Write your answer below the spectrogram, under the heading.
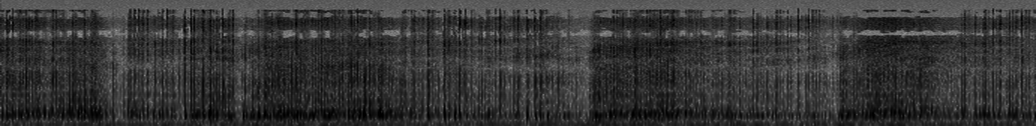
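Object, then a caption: Textured rubber noodle mat. Fingertips and nails scratch across a flat black rubber or vinyl mat with a noodle-textured surface resting on a wooden table. The result is a steady, mid-pitched scratchy rasping in repeated strokes, broken by a few brief pauses, over a low background hum.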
